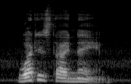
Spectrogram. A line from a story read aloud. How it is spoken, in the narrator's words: Christ's kindly question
